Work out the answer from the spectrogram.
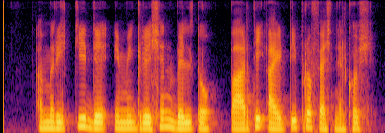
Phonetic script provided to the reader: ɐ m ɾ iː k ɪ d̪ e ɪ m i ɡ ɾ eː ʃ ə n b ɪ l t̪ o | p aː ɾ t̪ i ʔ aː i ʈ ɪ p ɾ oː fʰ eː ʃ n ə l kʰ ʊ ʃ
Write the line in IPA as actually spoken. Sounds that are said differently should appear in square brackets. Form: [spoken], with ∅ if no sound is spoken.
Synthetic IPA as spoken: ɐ m ɾ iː k [i] d̪ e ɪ m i ɡ ɾ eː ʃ ə n b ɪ l t̪ o | p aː ɾ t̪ i ʔ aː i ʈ [i] p ɾ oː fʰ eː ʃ n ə l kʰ ʊ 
